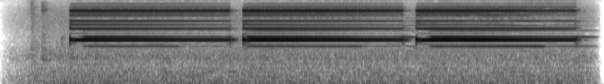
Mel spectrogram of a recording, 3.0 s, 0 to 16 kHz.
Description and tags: Raw audio of the beeping that occurs on British Southwest commuter trains to let passengers know they can open the doors. This recording is of the exterior beep from the outside of the train.
An example of how you might credit is by putting this in the description/credits:
The sound was recorded using a "H1 Zoom V2 recorder" on 26th May 2016.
